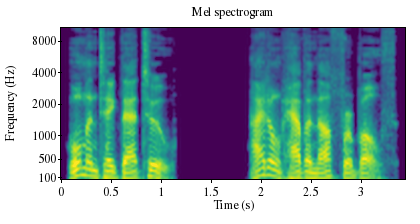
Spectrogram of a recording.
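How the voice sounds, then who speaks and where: Male romance narrator, low register, highly varied intonation, dry recording. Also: sing-song, normal speed, no room sound. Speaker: audiobook narrator. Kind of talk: scripted romance narration with acted dialogue.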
